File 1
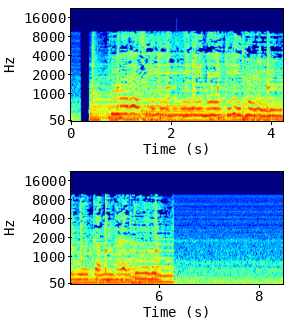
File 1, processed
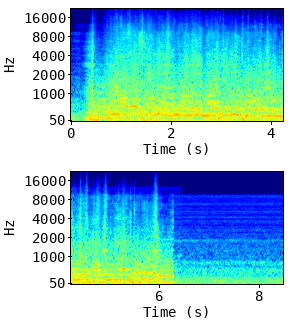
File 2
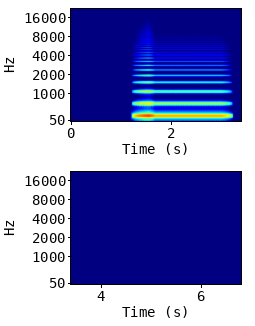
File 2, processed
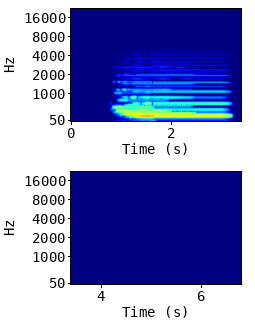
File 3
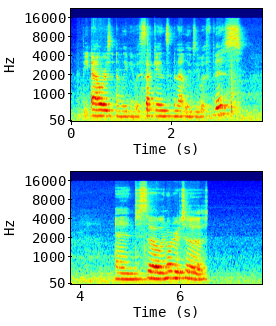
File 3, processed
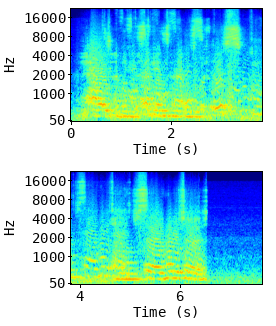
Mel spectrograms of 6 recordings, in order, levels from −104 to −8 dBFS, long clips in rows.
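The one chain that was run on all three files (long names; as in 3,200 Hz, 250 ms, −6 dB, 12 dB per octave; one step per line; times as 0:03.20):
peak hold with a rise ahead of every peak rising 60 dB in 0.37 s
tube saturation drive 28 dB, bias 0.2
delay with pitch and tempo change per echo 106 ms, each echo +5 semitones, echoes 3, each echo −6 dB
level −6 dB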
